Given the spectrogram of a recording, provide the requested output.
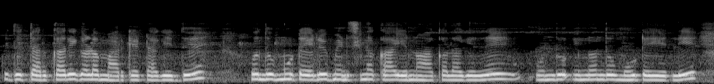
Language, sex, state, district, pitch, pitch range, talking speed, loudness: Kannada, female, Karnataka, Bangalore, 220 Hz, 205-230 Hz, 100 wpm, -13 LUFS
